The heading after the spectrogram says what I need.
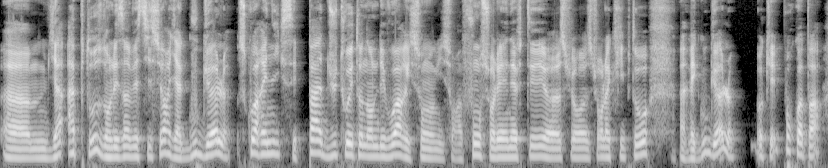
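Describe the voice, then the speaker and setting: A man with a French accent comments on a news roundup in a loose, conversational way. He talks at a mid pitch, halting often with fillers and restarts. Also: darkish tone. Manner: chatty, hesitant, many fillers and restarts. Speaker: crypto news host.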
